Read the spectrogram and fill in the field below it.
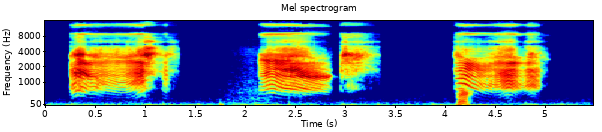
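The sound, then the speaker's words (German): A rough, raspy growl played from a button on a mini soundboard sounds three times in loud bursts of about a second each, separated by short pauses, with no talking. “Da knurrt einer.”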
